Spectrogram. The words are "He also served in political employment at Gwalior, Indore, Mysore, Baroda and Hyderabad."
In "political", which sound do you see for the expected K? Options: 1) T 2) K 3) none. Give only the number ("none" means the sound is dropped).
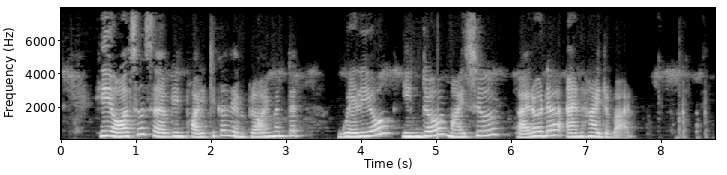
2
